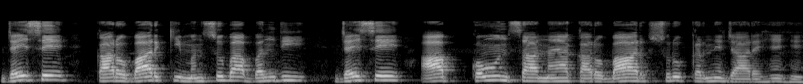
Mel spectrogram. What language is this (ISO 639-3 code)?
urd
